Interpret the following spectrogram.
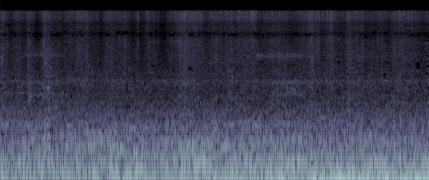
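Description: A low, steady rumble that gets louder about halfway through.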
